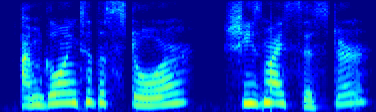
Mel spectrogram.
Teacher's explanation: Falling intonation. Here the voice goes down at the end.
